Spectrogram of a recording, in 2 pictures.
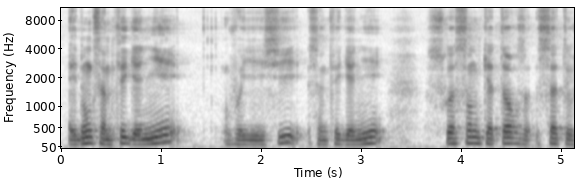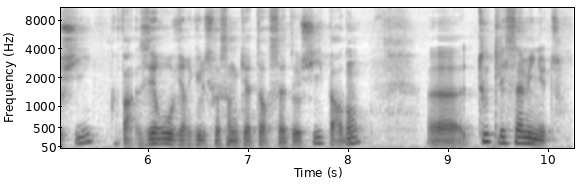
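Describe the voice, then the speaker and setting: A man with a lowish voice and a darkish tone hosts his own crypto channel. In a casual, screen-recorded walkthrough, he guides viewers through a website, sounding hesitant and using plenty of fillers.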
